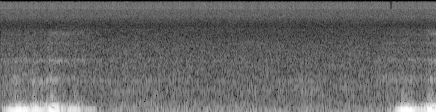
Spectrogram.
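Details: Sleeping puppy, a pampered pet dog resting in a spot normally taken by another dog, gives low, throaty snores, one at the start and another near the end, with a quiet indoor pause between.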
